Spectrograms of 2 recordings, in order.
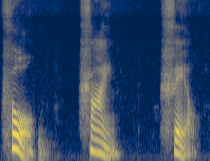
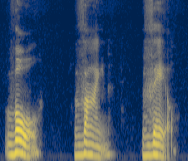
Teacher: the F sound is teeth lower lip air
